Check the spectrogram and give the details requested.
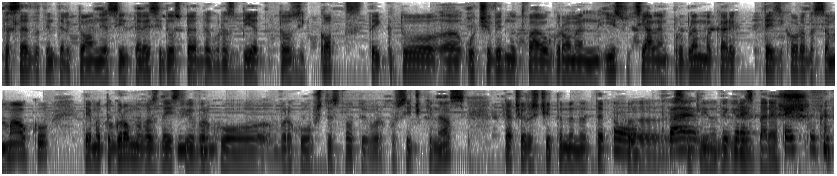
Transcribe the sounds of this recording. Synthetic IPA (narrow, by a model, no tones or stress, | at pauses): d̪ɐslɛd̪vɐt̪int̪ɛlɛk̚t̪ualˠnijəsiːnt̪ɛɾɛsid̪ɐʊspɛjət̪ːɐɡoɾɐzbiət̪ːɔzikɔt̪ːɤjkɐt̪ɔʔot͡ʃɛvid̪not̪ovaɛoɡɾɔmɛnisot̪sialɛnpɾoblɛmːɐkaɾit̪ɛzixɔɾəd̪ɐsəmalˠkʊ | t̪ɛimɐt̪oɡɾɔmnovɐzd̪ɛjst̪viɛvəɾxʊvəɾxʊːpʃt̪ɛst̪vɔt̪oivəɾxʊfsit͡ʃkinast̪ɐ̥kat͡ʃɛɾɐst͡ʃit̪əmɛnɐt̪ɛp̪svɛlinɐd̪ɐɡʲiɾɐzbɛɾɛʃ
